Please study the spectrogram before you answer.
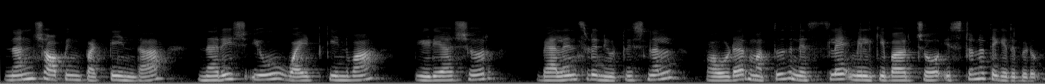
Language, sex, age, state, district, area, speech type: Kannada, female, 30-45, Karnataka, Bidar, rural, read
